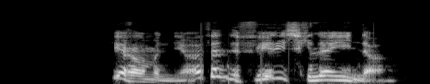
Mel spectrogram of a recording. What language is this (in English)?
Kabyle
